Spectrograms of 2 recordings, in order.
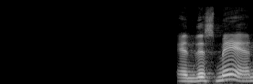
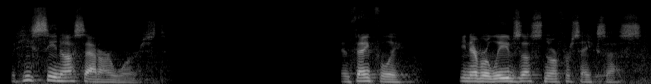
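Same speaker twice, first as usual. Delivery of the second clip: soft, low and solemn; hushed preaching; 3 semitones lower, 8 dB quieter than usual. Real, not acted. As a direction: drop down to a quiet, sober assurance.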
